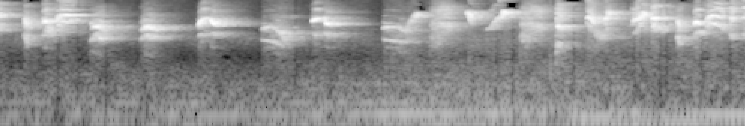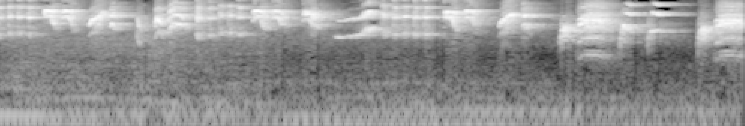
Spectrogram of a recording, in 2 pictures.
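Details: Long-tailed shrike (cendet) delivering continuous ngriwik chatter. Busy, tangled stream of shrill, squeaky and buzzy notes lasting ten seconds with barely a pause, ending in short clipped chips. Low hum underneath.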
